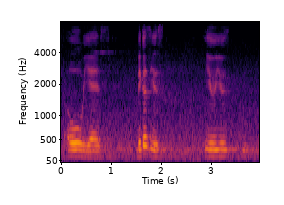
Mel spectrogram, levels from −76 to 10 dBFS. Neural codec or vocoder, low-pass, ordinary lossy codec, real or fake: none; 7.2 kHz; none; real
